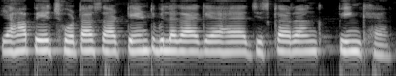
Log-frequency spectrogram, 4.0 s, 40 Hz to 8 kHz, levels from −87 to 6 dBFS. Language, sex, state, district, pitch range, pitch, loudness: Hindi, female, Jharkhand, Garhwa, 220-235 Hz, 225 Hz, -12 LUFS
